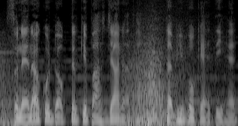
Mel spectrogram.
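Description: A man's voice: on the low side, normal speed, music in the background. A man narrating a scripted family story as a storyteller.

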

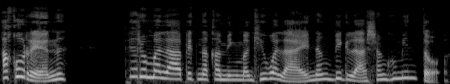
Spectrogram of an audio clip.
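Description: Woman performing guilt-ridden young woman, lively swooping intonation, emotive confessional narration, audio drama, very dry recording. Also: fairly high pitch, moderate pace, dry recording. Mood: tense longing.

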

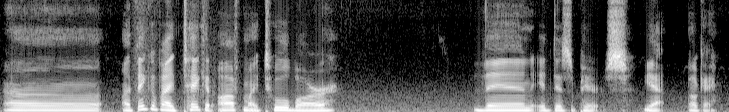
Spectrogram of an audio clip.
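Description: Higher-pitched middle-aged man, rambling game commentary. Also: fairly even intonation, slow pace. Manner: rambling, thinking aloud. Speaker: let's play host. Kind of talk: casual gameplay commentary.

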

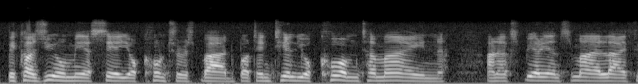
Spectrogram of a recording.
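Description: A performer voicing an indignant adult man who rants straight at the viewer, padding his complaints with "man" and "I mean" and rising into high, shouting exasperation. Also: clean tone, lo-fi sound, lightly acted. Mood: scornful. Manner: aggrieved rant, frequent "man" and "I mean" fillers. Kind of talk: comedic character monologue to camera.

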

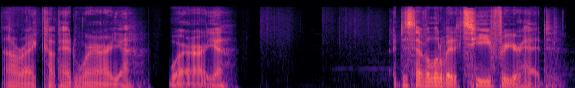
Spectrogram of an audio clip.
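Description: A woman hosting a let's play, giving excitable, playful game commentary with gasps and shrieks at surprises. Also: deep voice, moderate pace, creaky, dry recording, clean studio sound, faint music behind.

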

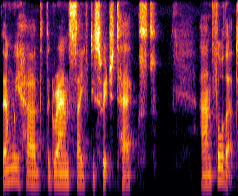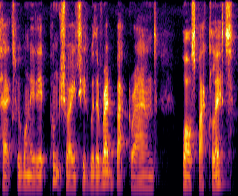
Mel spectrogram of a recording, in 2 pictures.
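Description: Low-voiced man explaining a hobby build. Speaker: hobbyist builder presenting his project.

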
